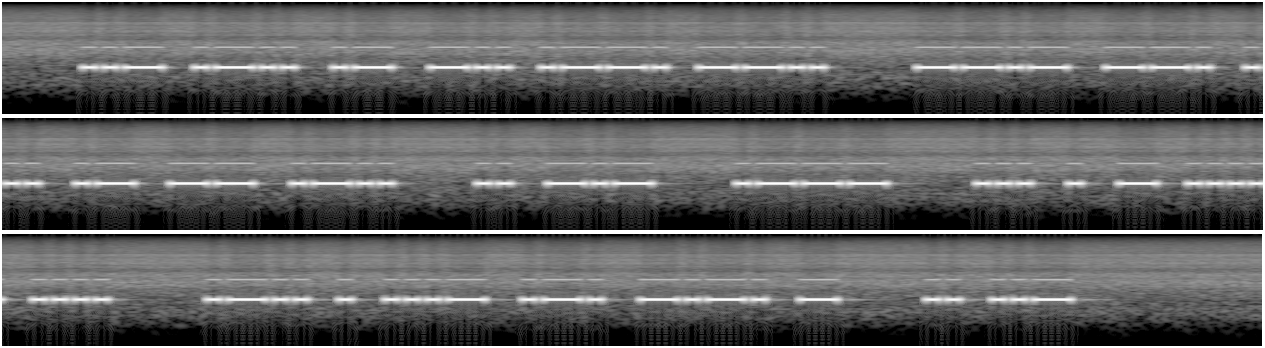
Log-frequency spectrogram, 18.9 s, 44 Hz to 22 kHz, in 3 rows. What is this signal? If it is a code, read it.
Morse code, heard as a keyed tone, hand-sent with a paddle, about 23 wpm, 590 Hz, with room echo. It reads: ULADPZ QGSAML IK J SETHH LEVRCT IU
